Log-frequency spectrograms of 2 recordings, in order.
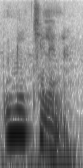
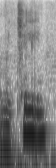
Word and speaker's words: Michelena: en una vez más a pronunciarlo de los hermanos michelena no michelín no michelín michelín de 1809 donde ciertos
